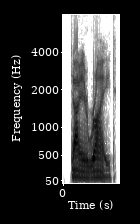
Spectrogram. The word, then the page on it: diorite: American English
